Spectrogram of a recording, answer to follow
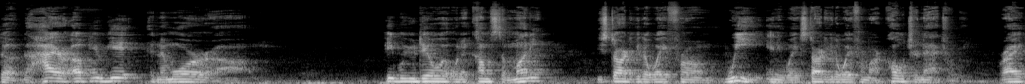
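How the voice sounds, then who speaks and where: A man speaks at a fairly quick pace in a medium pitch with ordinary pitch variation. Background noise is noticeable, and the room echo is audible. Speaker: talk show host. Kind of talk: interview. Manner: loud.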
